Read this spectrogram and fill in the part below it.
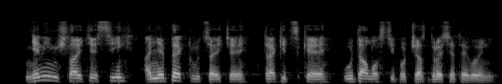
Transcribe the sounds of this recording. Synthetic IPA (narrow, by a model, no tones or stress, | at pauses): ɲɛʋimiʃlajcɛsiaɲɛpɾɛkɾuːt͡sajcɛt̪ɾaɡit͡skɛːud̪alɔscipɔt͡ʃazd̪ɾɔjɛsɛt̪ɛjʋɔjni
